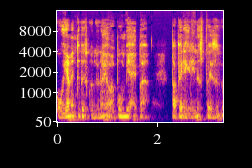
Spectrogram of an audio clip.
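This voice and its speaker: A man is speaking. His pitch swings very widely. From Colombia, Caquetá (Florencia). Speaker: birding guide. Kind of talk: interview.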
